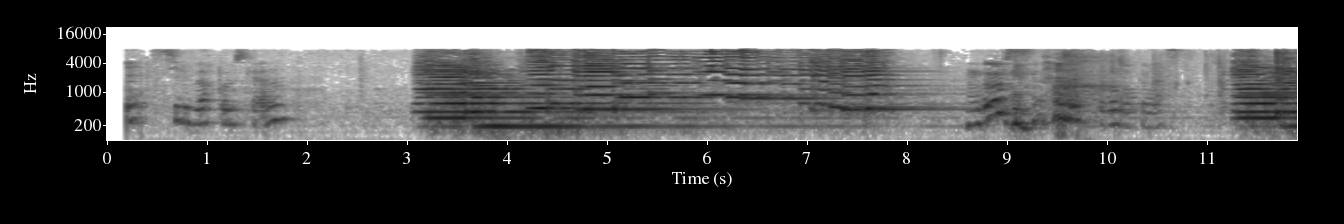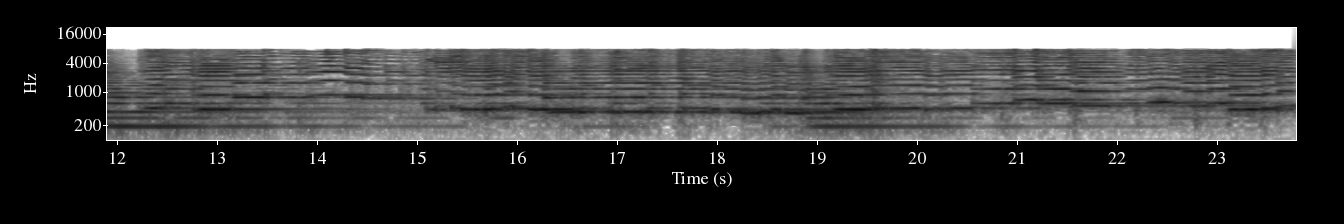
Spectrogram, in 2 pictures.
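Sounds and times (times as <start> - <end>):
nyckelharpa playing a fast piece: 3.1 - 9.0, 11.2 - 23.7.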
